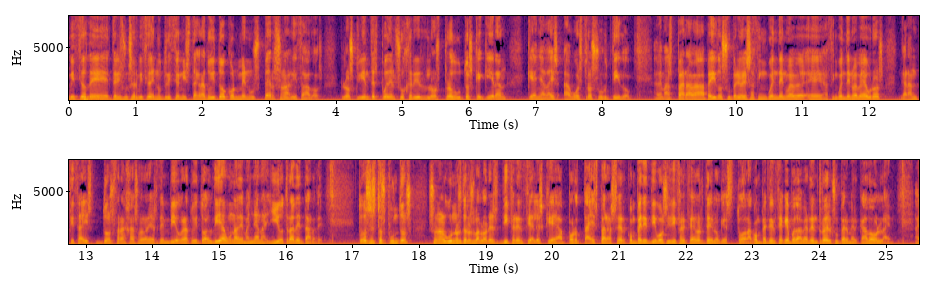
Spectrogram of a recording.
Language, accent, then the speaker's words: Spanish; Barcelona, Catalonia, Spain; yo por ejemplo soy de Barcelona, pues miro a lo mejor de abarcar el tema de Cataluña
